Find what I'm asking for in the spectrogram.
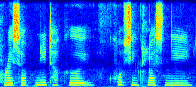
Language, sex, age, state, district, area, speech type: Bodo, female, 18-30, Assam, Chirang, rural, spontaneous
